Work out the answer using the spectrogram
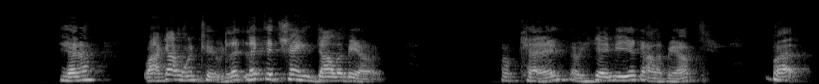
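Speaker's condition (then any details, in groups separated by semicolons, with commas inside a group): Deafness; paralysis on one side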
